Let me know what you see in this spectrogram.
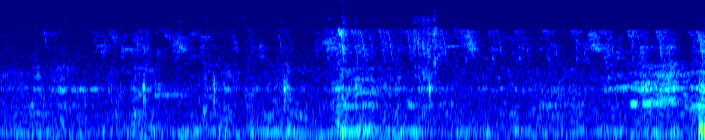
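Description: Faint chirping of small birds, scattered short calls over a near-silent background, with a soft low bump near the end.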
